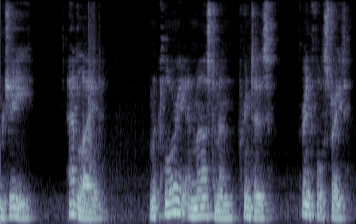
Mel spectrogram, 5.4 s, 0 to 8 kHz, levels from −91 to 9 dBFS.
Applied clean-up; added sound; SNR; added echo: neural separator model SepFormer DNS4.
